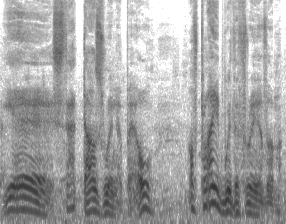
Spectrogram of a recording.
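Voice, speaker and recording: An actor playing a wary tavern card player in a fantasy game, recounting things in a guarded, plain-spoken way. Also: male voice, lowish voice, very animated, takes it slowly. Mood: recalling. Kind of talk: video game dialogue acting.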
